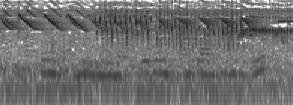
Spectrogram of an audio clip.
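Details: Canary singing, played to stimulate lazy canaries to sing: several high descending whistled swoops, then a long buzzy rapid trill, followed by repeated downward notes and a steady high whistled tone.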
